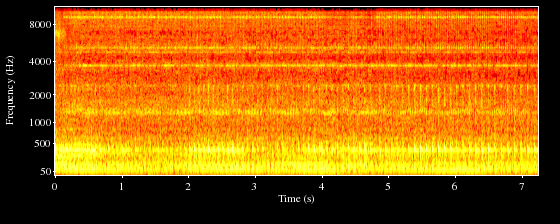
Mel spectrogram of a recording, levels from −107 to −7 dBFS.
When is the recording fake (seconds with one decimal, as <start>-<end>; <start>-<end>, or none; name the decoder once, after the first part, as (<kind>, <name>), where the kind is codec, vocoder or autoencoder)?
4.0-4.8 (vocoder, WaveNeXt)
